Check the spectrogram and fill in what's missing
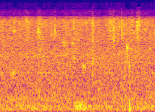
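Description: Heavy rain pours in a dense, steady hiss with scattered drop patter, filling a brief stretch evenly and with no voices.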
